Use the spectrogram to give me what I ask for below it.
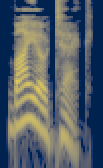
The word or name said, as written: biotech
